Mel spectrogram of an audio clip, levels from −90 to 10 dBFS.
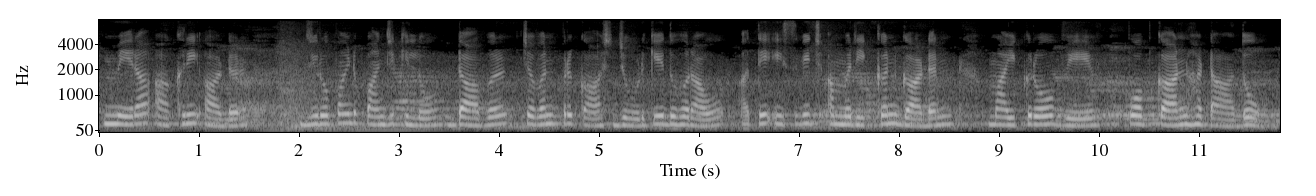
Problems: background sounds at intervals, background conversations at intervals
